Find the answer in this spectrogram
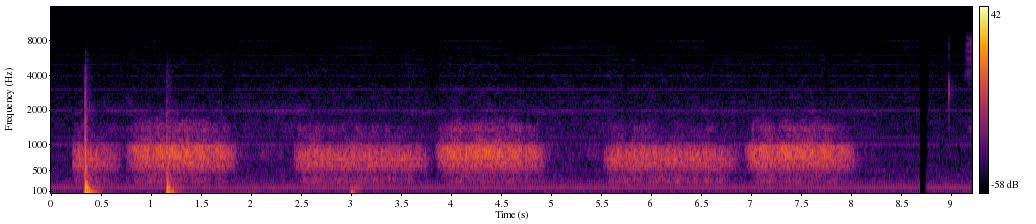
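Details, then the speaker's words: Normal bronchial breath sounds, heard over the large airways in a teaching recording: loud, hollow, blowing breathing with clear pauses between phases. "los ríos respiratorios normales difieren de acuerdo con o no el grosor de la pared torácica 2 la edad de la persona 3 el patrón de respiración 4 el lugar de auscultación sonido bronquial"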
